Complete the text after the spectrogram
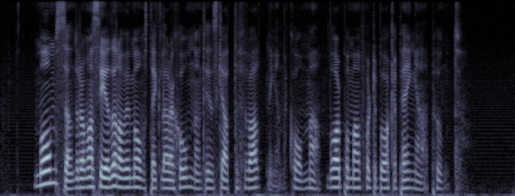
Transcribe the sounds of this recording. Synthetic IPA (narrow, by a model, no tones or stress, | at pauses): mɔmsənd̪ɾɑːɾmanseːd̪anavɪmɔmsd̪ɛklaɾaɧuːnənt̪ʰɪlskat̪ːəfœɾvalt̪nɪŋə̰nkʰɔmːavaɾpʰɔmanfoːʈɪlbɑːkapʰɛŋːana̰pʰɵŋk̚t̪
